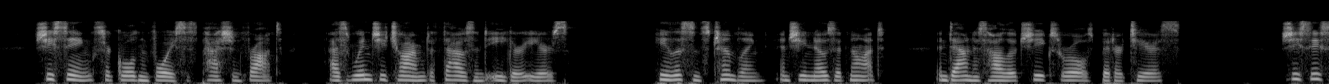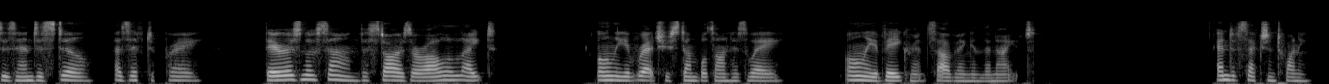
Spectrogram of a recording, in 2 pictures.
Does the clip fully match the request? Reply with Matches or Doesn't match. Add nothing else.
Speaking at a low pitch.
Doesn't match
